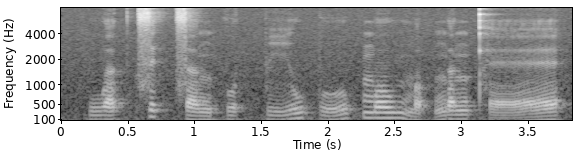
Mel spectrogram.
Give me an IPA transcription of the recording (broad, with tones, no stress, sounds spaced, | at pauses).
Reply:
w ɐ˨˥ k̚ t͡s ɪ˥ k̚ s ɐ˨ ŋ kʷ ɐ˨ k̚ p iː˨˥ w p uː˨˥ p̚ m o˥ w m ɐ˨ p̚ ŋ ɐ˥ ŋ pʰ ɛː˨˥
